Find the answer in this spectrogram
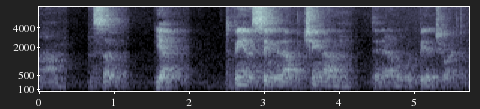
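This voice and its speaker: A man's very deep, low voice at a moderate pace, with big swings in loudness and long, frequent pauses, amid noticeable background noise and audible room echo. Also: fairly even intonation. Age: 60s. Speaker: actor. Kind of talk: interview. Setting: studio. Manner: halting.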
